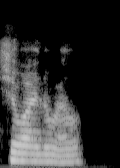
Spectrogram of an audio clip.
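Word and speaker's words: Joyeux Noël: In the movie, Joex Noel. – Joie Noel. – Joie Noel. See, I'm already being corrected already.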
